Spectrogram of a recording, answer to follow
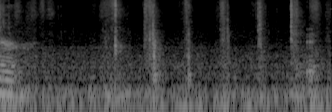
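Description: Tarot cards being shuffled by hand: a string of light, irregular card clicks.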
